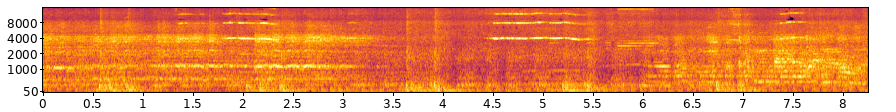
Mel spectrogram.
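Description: Street procession music: a steady low drum beat, somewhat under two beats a second, with wavering high piping tones over the noise of a marching crowd and motorbikes.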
